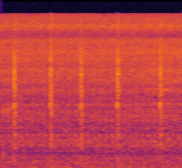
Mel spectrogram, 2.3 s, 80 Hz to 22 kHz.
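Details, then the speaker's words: 2004 Jeep Liberty Renegade, very high km and never had an oil change, started after −30° weather, flashing engine light: sharp ticks about twice a second over idle, clicking after a little gas; owner suspects a collapsed lifter or dropped rocker arm. "give it a little bit of gas a little bit of gas it clicked after that"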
